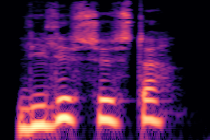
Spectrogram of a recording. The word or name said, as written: lillesøster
